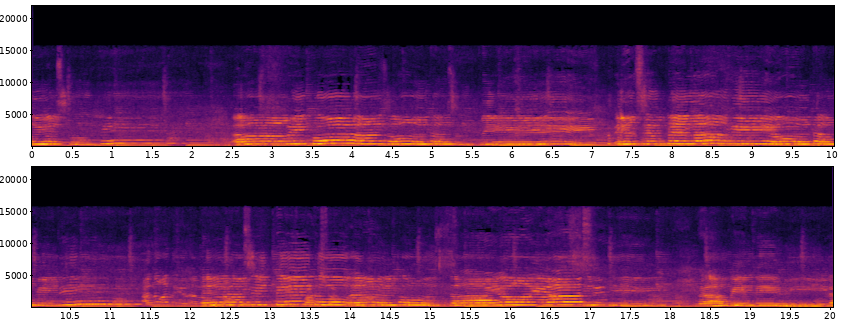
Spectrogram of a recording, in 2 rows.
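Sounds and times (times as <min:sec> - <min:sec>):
woman singing: 0:00.0 - 0:20.0.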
